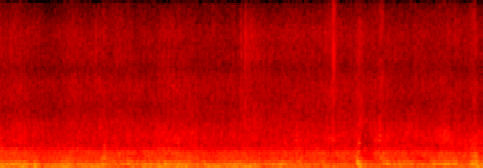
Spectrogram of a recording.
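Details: Honey bees flying out on a warm February day: a dense, continuous buzzing drone from many wings, with individual bees swelling briefly louder as they pass, over a steady low hum.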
